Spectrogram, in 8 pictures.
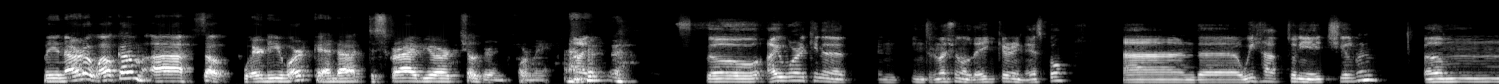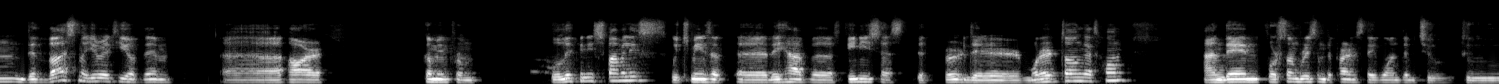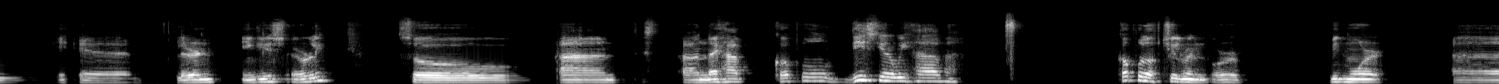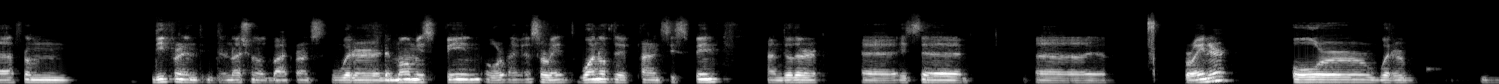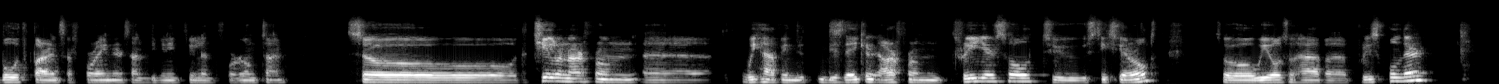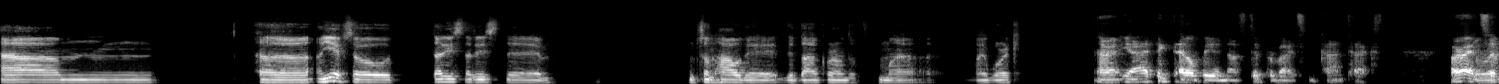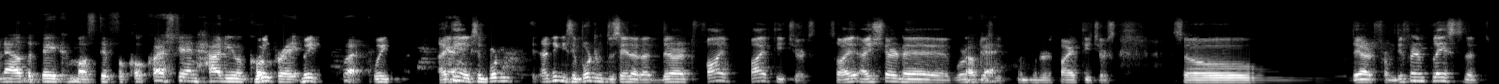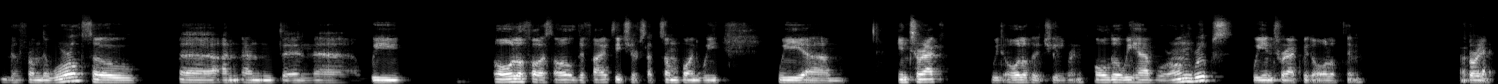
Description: early education interview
